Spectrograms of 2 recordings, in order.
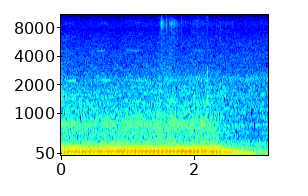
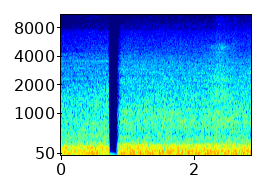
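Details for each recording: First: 2014 Toyota Venza with heat on, blower running; steady low droning hum with buzzy vibration felt, dying as fan stops; blower motor hum, suspected failing blower. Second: 2014 Toyota Venza after replacing the blower motor, which bound up behind a clogged cabin air filter: a steady low fan whoosh with no rattle, scrape or wobble. The blower runs normally.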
